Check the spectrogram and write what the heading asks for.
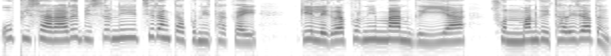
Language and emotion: Bodo, disgusted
